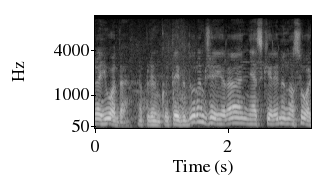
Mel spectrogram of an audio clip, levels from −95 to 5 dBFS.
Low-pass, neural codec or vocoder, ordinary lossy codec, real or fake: 10.8 kHz; none; MP3, 96 kbps; real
